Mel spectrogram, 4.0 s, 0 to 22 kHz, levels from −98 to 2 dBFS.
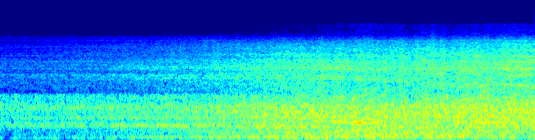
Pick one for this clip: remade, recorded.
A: recorded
